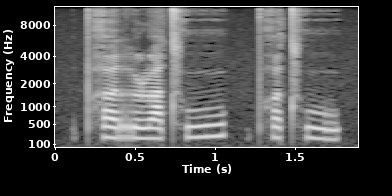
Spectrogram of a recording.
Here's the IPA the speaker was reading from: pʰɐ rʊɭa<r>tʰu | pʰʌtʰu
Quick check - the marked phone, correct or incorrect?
incorrect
